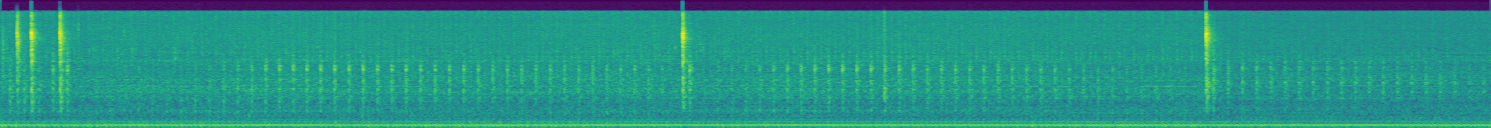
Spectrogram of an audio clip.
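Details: Dodge Stealth idling: fast, regular ticking with a deeper knock running through it; suspected bent valve tick and engine knock, with smoking and very high oil pressure noted.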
